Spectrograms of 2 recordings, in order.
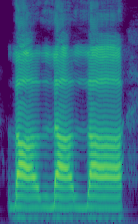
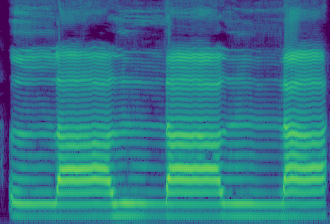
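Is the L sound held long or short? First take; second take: short; long. First: The repetitions are quick with a short L. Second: The repetitions are slow with a long L.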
